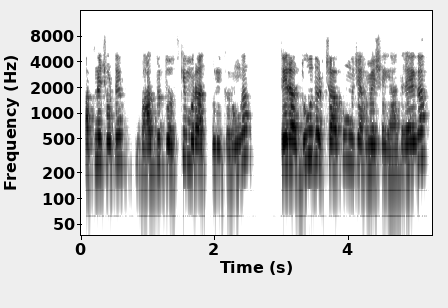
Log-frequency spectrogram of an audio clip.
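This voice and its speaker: A woman's voice: a little high, moderate pace, no echo, lightly acted. A woman reading the lines of a fierce male warlord from a textbook story, in a dull, dry recording. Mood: commanding. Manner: reading dialogue aloud from a textbook. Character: fierce male conqueror, warlord, softened by a boy's courage.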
